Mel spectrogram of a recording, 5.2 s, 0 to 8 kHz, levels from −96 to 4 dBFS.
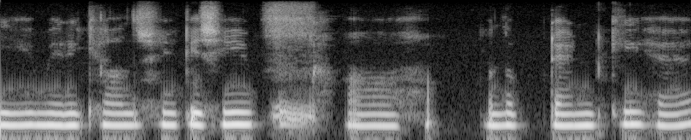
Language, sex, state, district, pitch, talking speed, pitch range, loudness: Hindi, female, Uttar Pradesh, Muzaffarnagar, 220 Hz, 115 wpm, 215-225 Hz, -15 LUFS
